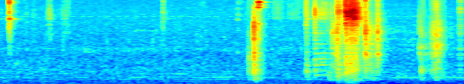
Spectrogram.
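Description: A sharp tap about halfway in, then a short clatter and rattle as a small clear plastic parts box is picked up and handled on the workbench, with a smaller rattle near the end.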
